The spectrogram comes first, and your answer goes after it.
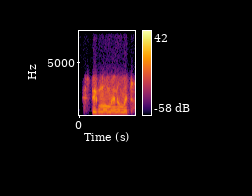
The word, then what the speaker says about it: sphygmomanometer: how to pronounce that SPHY, ma'am? Sphygmomanometer or?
